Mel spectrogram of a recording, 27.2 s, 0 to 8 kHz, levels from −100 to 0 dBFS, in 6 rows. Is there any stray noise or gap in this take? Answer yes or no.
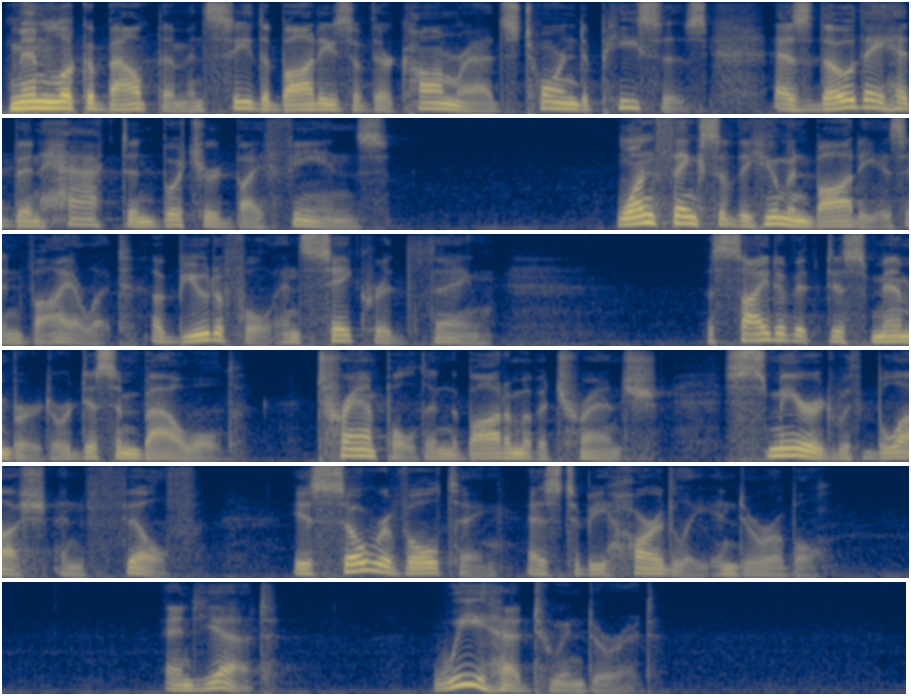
no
